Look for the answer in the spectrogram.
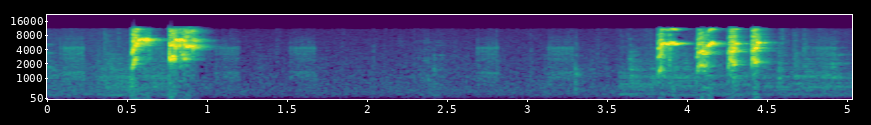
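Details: Rosy-faced lovebird kept as a pet: a quick double chirp, a pause of nearly three seconds of silence, then a burst of four harsh, rasping high chirps in rapid succession.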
